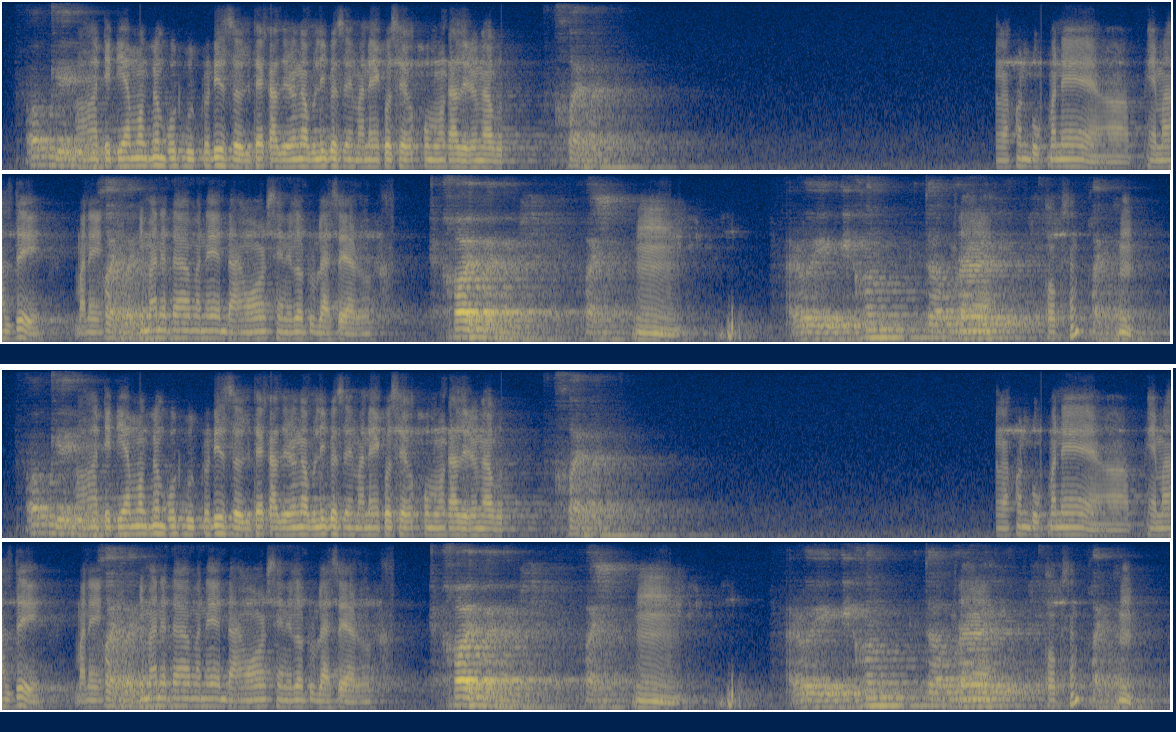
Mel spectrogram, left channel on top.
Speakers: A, on the left; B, on the left.
A: অ'কে।
B: আহ তেতিয়া মই একদম বহুত গুৰুত্ব দিছো, যেতিয়া কাজিৰঙা বুলি কৈছে মানে কৈছে অসমৰ কাজিৰঙা বুলি।
A: হয়-হয়।
B: কাজিৰঙা খন বহুত মানে ফেৰ্মাচ দেই। মানে
A: হয় হয়
B: ইমান এটা মানে ডাঙৰ চেনেলত ওলাইছে আৰু।
A: হয়-হয়-হয়-উম'-হয়।
B: উমঁ।
A: আৰু এই এইখন তো আপোনাৰ
B: আহ
A: এইটো,
B: কওকচোন
A: হয়।
B: উম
